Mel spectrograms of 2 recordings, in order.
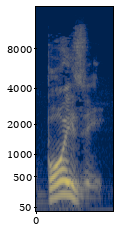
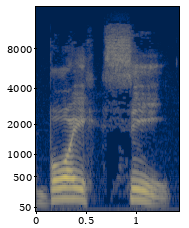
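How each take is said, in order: First: The middle consonant is a z sound. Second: The middle consonant is an s sound. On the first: The speaker is not from the state. The speaker calls it wrong. "Everyone in the world who's not from Idaho says" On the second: The speaker is from the state. The speaker calls it right. "People in Idaho call it Boise. It's a soft C sound, and it's not a Z sound"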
